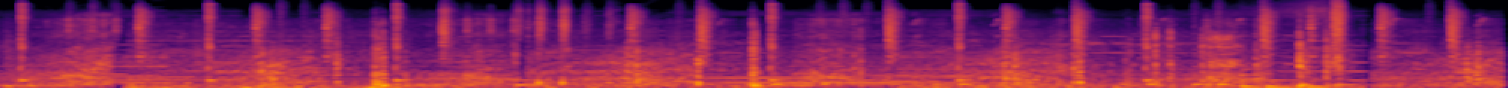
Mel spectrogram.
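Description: Skateboard wheels rolling and carving on a concrete bowl, under a backing music track with a steady beat.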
